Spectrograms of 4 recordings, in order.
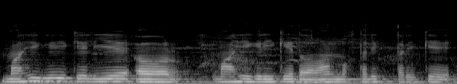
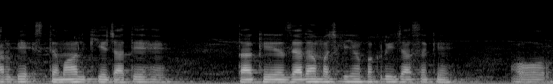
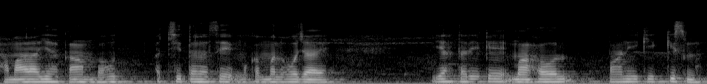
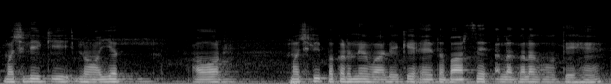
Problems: constant background noise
